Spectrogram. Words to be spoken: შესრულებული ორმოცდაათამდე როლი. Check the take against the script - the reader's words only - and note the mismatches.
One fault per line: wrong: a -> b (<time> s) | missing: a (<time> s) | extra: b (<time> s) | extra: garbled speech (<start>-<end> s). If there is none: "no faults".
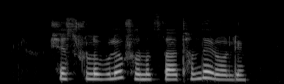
extra: აქვს (1.2 s)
